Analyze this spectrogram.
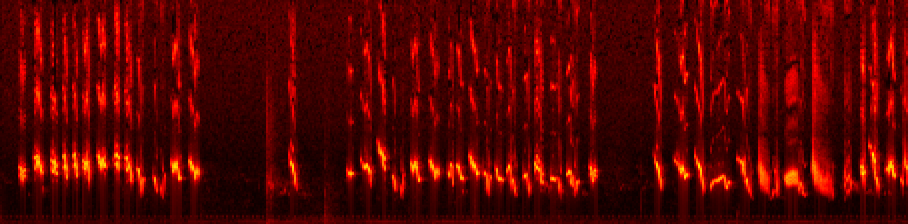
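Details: House finch, a common bird of St Joseph and Elkhart counties, Indiana, singing a long, rambling warble of high and low notes with buzzy slurs, in two bursts split by a brief pause, over a faint low hum.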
